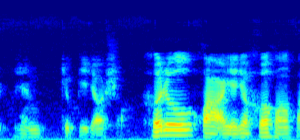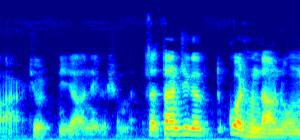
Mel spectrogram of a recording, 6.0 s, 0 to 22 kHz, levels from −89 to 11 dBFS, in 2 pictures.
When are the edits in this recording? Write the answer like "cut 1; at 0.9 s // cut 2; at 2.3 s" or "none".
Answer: cut 1; at 4.4 s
